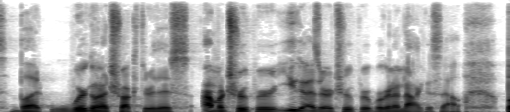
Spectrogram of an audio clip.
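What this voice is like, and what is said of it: Nasal, congested voice. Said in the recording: “I sound a little nasally”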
